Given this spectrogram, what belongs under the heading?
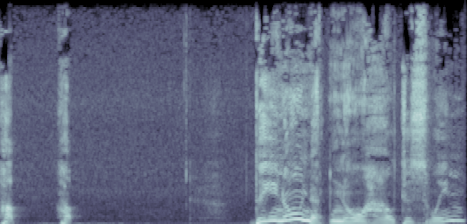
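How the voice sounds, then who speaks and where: Doing a put-on character voice, a man speaks very slowly in an extremely high pitch with a gentle tone. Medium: read story. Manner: gentle, friendly.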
